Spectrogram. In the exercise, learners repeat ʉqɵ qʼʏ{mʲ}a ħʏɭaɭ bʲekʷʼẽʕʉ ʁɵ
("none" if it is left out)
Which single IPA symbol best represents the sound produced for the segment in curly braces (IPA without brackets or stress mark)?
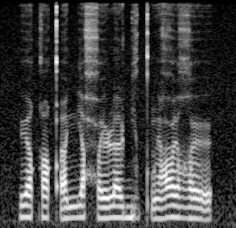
mʲ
